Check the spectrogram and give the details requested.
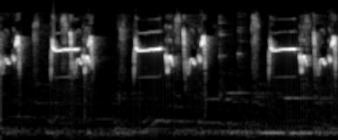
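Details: Bar-winged prinia giving a loud, sharp lure call used to draw other birds: high chirpy phrases mixing buzzy notes and a thin steady whistle, repeated about once a second over a low background hum.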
